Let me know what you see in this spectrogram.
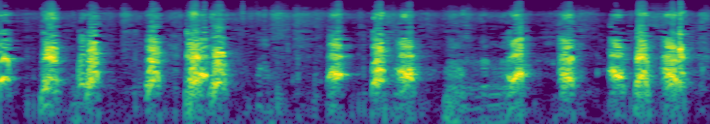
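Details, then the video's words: Vizsla puppy, a pedigree Hungarian dog, giving short sharp barks and yips in quick irregular bursts, some paired, with brief pauses between groups and a faint steady high hiss behind. "PUPPY DOG VIZSLA HUNGARY PEDIGREE"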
